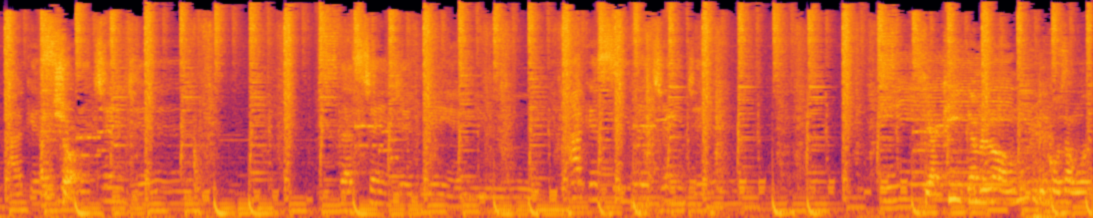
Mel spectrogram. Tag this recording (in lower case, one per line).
speech
music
